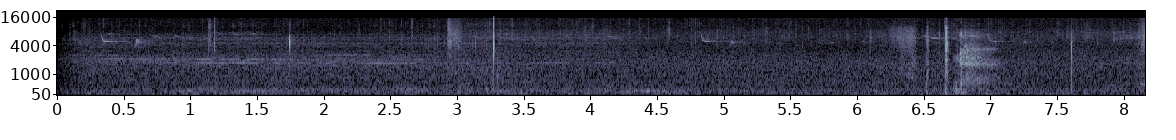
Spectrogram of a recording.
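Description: Quiet outdoor ambience in a snowy garden: a few faint, short high bird chirps, scattered sharp ticks, and a brief rustle with clicks about six and a half seconds in.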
